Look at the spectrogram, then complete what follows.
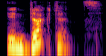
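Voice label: "inductance", British English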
